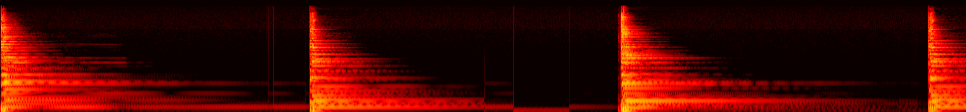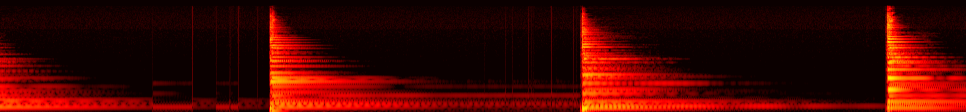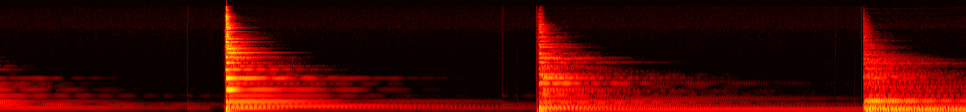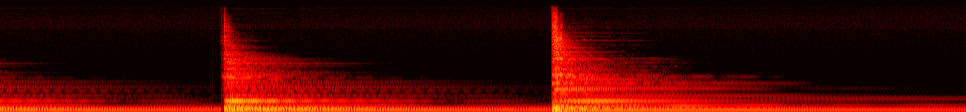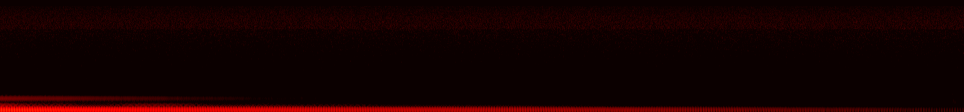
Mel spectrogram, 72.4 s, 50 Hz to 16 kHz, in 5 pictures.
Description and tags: An open composition of 12 open chords uploaded by SpeedY, in 65 seconds, creating a sad atmosphere.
